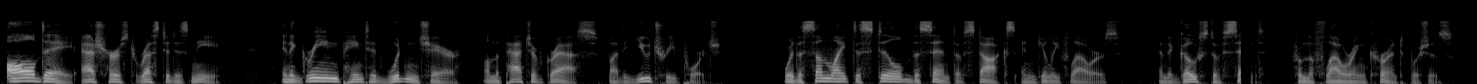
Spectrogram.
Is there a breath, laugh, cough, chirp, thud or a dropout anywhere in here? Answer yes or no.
yes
